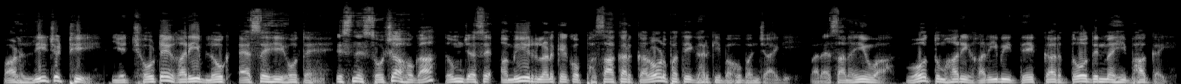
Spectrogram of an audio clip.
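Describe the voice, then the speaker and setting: A man with a husky voice voicing a stern, proud rich father in an animated story, speaking harshly and with scorn. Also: fairly low pitch, normal speed, hardly any pauses, no room sound. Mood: scornful.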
